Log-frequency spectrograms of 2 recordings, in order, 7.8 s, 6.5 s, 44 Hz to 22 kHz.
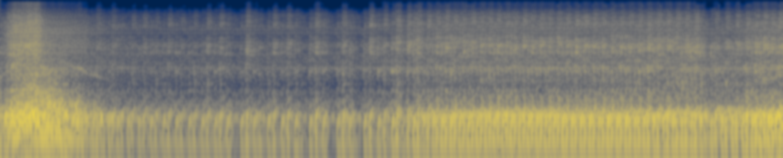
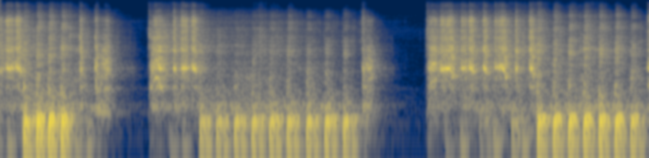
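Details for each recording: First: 2003 Honda Shadow Spirit VT750 V-twin at idle after carb cleaning (it had been running on one cylinder); both cylinders fire with an even, loping beat, picks up cleanly on blips, idle super smooth; running great. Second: 2003 Honda Shadow Spirit VT750 V-twin on non-ethanol fuel, lumpy uneven firing that stumbles and cuts out; running on one cylinder, a recurring carburetor problem.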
